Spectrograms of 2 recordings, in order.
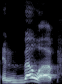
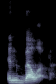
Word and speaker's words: envelop: so that would that that pronunciation changes and the stress especially changes envelop okay so say that one for me envelop yeah there you go so be aware of those two just that difference of that one e really changes the pronunciation of that and the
